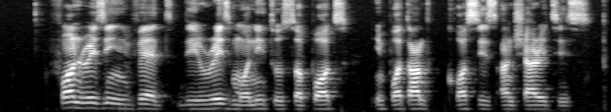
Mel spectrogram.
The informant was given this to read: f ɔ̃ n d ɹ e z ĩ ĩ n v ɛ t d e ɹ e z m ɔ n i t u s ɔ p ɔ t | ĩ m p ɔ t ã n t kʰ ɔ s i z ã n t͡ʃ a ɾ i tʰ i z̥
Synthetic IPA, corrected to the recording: f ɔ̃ n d ɹ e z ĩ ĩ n v ɛ t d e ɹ e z m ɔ n i t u s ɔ p ɔ t | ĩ m p ɔ t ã n t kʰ ɔ s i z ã n t͡ʃ a ɹ i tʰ i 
